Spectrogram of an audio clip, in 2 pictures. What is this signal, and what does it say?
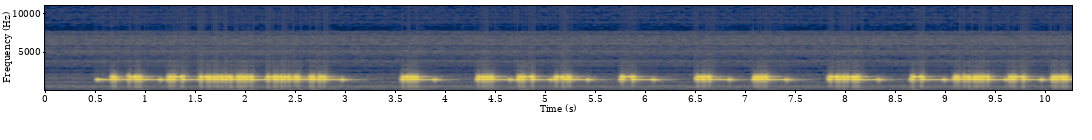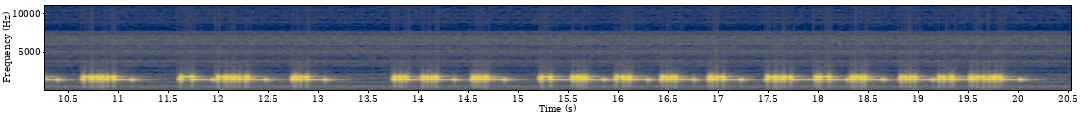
TTY/TDD text telephone tones (45.45 baud Baudot), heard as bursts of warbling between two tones, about 400 Hz shift, 1600 Hz centre, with room echo. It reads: HE IS CURRENTLY HOUSED AT CALIFORNIA MEDICAL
